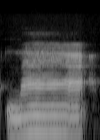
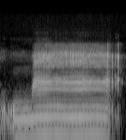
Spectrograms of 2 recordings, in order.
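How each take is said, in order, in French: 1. La voyelle est longue, on la tire. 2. La voyelle est longue, on la tire.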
